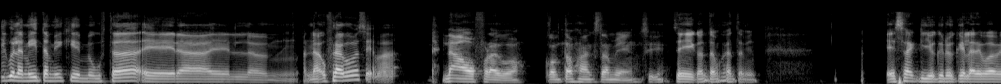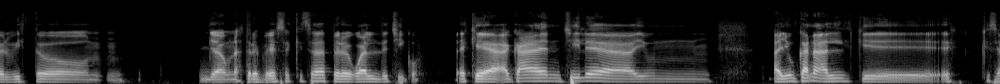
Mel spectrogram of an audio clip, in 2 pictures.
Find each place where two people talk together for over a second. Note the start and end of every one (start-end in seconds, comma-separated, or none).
none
